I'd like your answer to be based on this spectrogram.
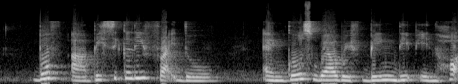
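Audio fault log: throughout: hard clipping. The speech is driven roughly 8 dB past what the stage can pass, so a few percent of samples are cut flat at the limit. Those squared-off peaks add high harmonics, heard as a harsh, crackling fuzz on the louder syllables.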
